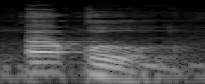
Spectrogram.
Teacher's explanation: قوف کو بولڈ لیکن ساتھ قلقلہ بھی کریں گے بیکاز وہ ساکن ہے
